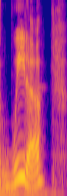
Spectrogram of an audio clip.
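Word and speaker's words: Ouida: Some researchers believe the image may have been of the writer and activist Weda whose name is spelled o ui da.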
